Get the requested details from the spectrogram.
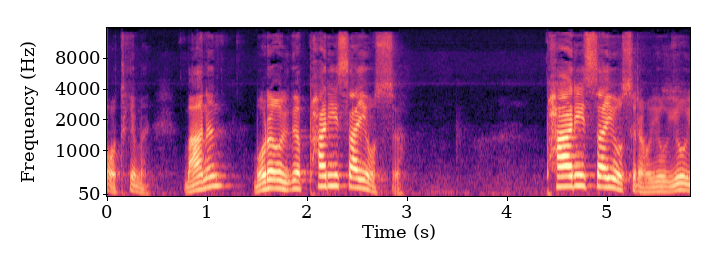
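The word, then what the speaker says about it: Φαρισαῖος: 자, 여기다 여기 아이오스를 붙이면 파리사이오스가 되는 거지.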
